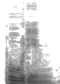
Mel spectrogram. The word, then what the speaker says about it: Purim: a pronúncia certa é Purim ou Purim? Purim. Ok. Não, mas... Purim, não, pera. Purim. Purim. Não, Purim. É que, na verdade, depende um pouco, mas Purim.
